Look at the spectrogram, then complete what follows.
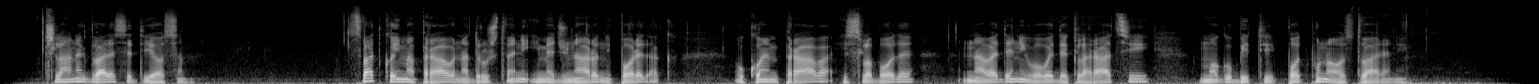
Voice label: Croatian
